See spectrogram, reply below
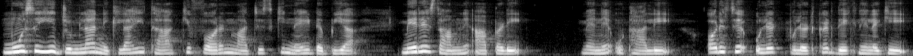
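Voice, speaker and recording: Female storyteller, mellow tone, steady earnest scripted narration. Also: mid-range voice.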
